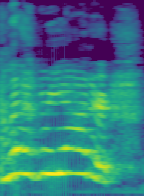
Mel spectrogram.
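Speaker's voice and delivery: mock fired-up plea; itching to fight. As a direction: strain to get at her. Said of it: "I was like".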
